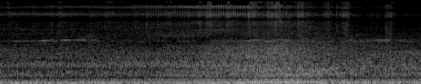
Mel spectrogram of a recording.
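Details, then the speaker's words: Faint high beep comes and goes over low outdoor rumble after rain, loudest right outside the owner's apartment but not coming from inside; building fire alarms are disabled, source unidentified. "So investigating this noise, I can't figure it out. And it did just rain and the noise is still going, but it's loudest literally right here, and right there is my apartment."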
